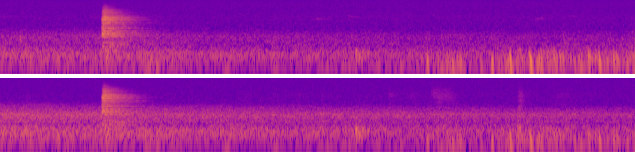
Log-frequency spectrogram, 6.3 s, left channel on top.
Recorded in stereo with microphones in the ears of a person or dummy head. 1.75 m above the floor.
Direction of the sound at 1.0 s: 5° left (ahead or behind).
